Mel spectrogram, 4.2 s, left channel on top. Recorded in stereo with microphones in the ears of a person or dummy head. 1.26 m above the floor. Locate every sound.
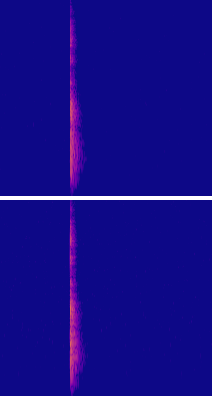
1.4 s a clap: 45° right (ahead or behind), 1.0 m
